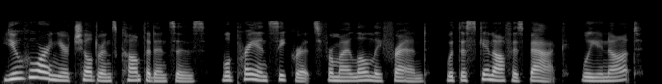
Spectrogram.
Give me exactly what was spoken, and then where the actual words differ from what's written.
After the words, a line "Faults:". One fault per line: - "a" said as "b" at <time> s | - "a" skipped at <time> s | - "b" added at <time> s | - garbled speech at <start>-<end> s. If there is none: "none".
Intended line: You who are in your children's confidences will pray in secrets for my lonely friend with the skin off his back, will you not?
You who are in your children's confidences will pray in secrets for my lonely friend with the skin off his back, will you not?
Faults:
none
